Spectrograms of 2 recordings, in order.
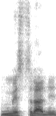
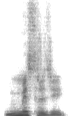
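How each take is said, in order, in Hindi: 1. Surname लंबे 'aa' स्वर पर खत्म होता है। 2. सरनेम 'r' व्यंजन पर खत्म होता है। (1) "नाइन्टी नाइन परसेंट इसका उच्चारण गलत करते हैं। क्या बोलते हैं?" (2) "जबकि बोलना क्या चाहिए?"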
